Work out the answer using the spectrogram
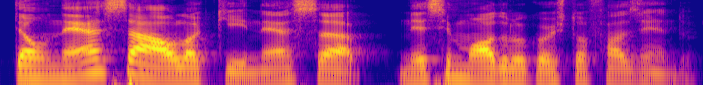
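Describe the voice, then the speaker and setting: A man's voice: mid-range voice, fairly quick, clear, resonant tone. Brazilian man explaining an app step by step. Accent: Brazilian Portuguese. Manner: patient, explanatory, checks in with "tá?" and "olha só". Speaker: English teacher. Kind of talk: screen-recorded app tutorial.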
